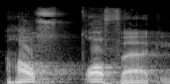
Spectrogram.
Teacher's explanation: صاد اور طا دونوں کو موٹا ادا کرنا ہے. فا مد اصلی ہے.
